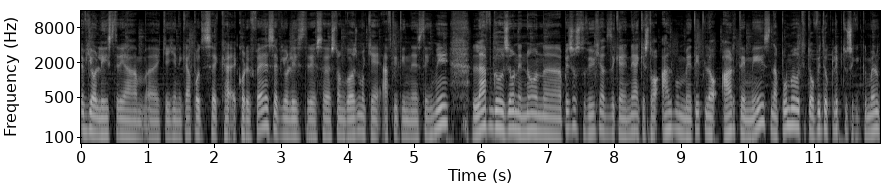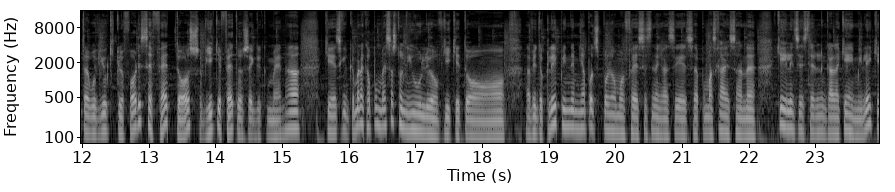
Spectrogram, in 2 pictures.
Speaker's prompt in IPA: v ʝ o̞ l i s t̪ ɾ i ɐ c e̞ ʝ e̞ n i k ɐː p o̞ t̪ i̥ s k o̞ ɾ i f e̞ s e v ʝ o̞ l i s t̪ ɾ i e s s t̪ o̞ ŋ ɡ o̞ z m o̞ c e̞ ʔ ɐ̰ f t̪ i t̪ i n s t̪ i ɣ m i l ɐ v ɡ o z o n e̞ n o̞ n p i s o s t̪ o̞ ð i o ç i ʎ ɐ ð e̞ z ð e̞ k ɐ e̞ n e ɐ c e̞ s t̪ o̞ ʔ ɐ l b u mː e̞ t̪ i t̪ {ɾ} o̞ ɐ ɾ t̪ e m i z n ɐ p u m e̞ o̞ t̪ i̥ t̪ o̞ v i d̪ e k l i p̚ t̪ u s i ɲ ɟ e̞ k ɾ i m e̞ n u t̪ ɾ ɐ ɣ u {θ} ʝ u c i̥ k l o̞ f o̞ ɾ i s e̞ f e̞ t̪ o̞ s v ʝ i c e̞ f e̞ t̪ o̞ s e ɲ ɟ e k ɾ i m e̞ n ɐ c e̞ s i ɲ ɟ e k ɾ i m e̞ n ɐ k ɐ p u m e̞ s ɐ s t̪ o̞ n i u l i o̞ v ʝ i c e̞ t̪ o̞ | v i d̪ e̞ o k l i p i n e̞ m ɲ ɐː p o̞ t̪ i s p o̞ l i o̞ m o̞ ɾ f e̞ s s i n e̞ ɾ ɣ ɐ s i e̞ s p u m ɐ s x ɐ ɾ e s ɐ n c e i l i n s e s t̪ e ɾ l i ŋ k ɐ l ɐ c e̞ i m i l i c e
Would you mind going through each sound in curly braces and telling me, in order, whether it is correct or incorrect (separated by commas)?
incorrect, incorrect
